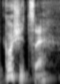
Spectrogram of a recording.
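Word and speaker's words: Košice: airport and kosciutz now before we get into koshitse uh that's how i would pronounce it he said koshitse i say koshitse but okay he's not slavic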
